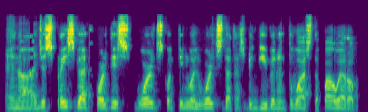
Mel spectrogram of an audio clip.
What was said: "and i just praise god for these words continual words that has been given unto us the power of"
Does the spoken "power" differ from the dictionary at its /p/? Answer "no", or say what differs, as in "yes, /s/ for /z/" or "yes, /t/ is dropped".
no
